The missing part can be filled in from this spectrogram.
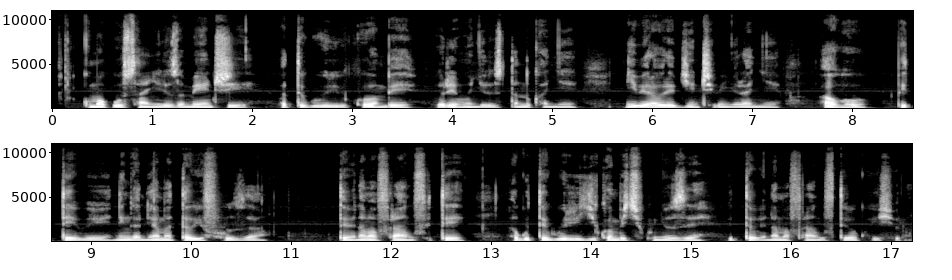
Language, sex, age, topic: Kinyarwanda, male, 18-24, finance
